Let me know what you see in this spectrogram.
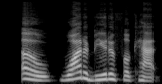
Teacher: What a is an expression that means I think this is a very what a n is followed by an adjective which is usually emphasized. Notice the emphasis on beautiful here.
